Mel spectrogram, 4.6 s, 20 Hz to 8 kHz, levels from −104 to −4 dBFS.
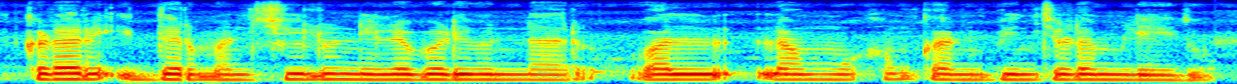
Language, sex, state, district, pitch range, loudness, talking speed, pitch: Telugu, female, Telangana, Hyderabad, 185-200 Hz, -17 LUFS, 130 wpm, 190 Hz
